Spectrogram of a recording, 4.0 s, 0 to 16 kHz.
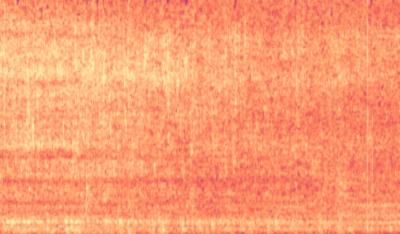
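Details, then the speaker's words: TRFA01 battery-powered fuel transfer pump filling a car tank from a gas can, held non-vertical: fuel gurgles and splashes steadily over a faint even pump hum. It works normally, but the owner doubts the auto-stop works unless the pump is vertical. "I don't know if I want to trust the auto stop feature because it does say it has to be vertical and as you can see it is pumping away"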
